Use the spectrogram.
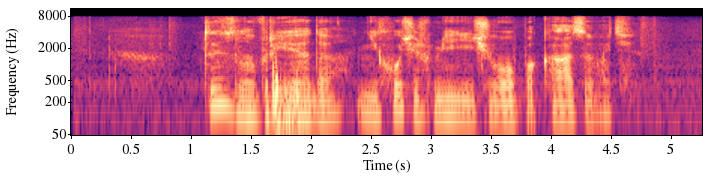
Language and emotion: Russian, sad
